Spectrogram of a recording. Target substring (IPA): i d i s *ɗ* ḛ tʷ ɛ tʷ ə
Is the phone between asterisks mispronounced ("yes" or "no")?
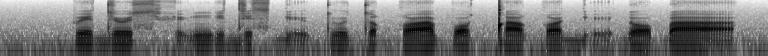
yes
